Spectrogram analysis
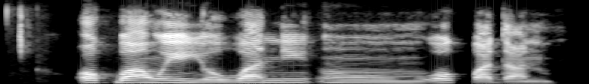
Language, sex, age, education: Yoruba, female, 15-29, tertiary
